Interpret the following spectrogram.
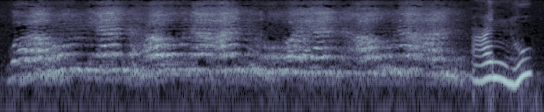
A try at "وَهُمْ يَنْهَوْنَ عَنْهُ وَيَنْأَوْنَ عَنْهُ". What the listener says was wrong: عنه लंबा नहीं करेंगे عنه وهم ينهون عنه وينأون عنه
